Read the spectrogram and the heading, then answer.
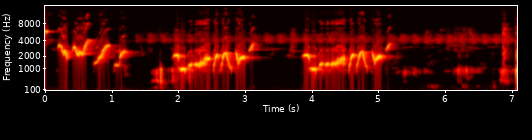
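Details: Competition-class white-rumped shama (murai batu) singing freely in 'tembakan' bursts: two rich phrases of loud, varied whistles, sweeping and slurred notes between mid and high pitch, each about a second long, separated by short pauses. A sharp click closes the clip.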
